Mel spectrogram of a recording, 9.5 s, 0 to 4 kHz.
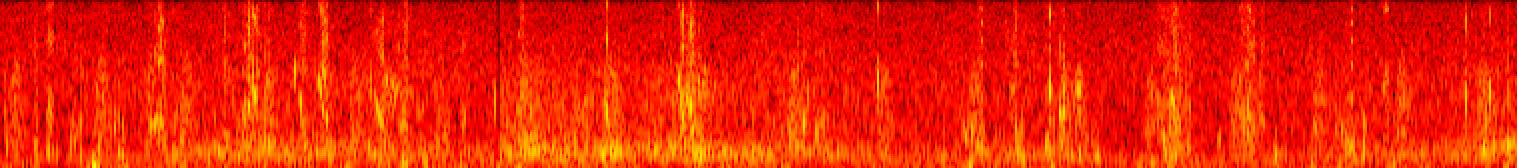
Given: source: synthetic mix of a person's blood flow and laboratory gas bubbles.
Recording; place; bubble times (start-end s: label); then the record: Doppler ultrasound of blood flow; subclavian vein
0.00-0.08 s: bubbles
0.19-0.81 s: bubbles
0.89-1.22 s: bubbles
1.31-1.74 s: bubbles
1.82-2.12 s: bubbles
2.28-2.69 s: bubbles
2.86-2.93 s: bubbles
3.06-3.38 s: bubbles
3.48-3.89 s: bubbles
4.09-4.50 s: bubbles
4.76-5.30 s: bubbles
5.46-5.57 s: bubbles
5.97-6.44 s: bubbles
6.50-6.91 s: bubbles
7.21-7.51 s: bubbles
7.59-7.65 s: bubbles
7.72-7.91 s: bubbles
8.32-8.57 s: bubbles
8.63-8.71 s: bubbles
9.03-9.46 s: bubbles
From the record:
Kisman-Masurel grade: 243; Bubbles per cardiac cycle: several, 3 to 8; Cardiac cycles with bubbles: 100%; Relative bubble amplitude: loud (0.450 to 0.775); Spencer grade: 3 (all of the cardiac periods contain showers or single bubble signals, but not dominating or overriding the cardiac motion signals); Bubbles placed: anywhere in the cardiac cycle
